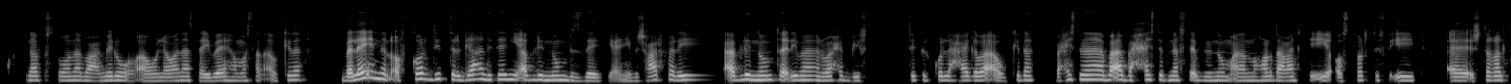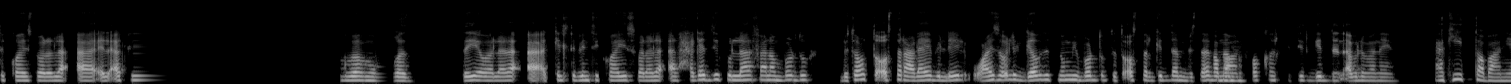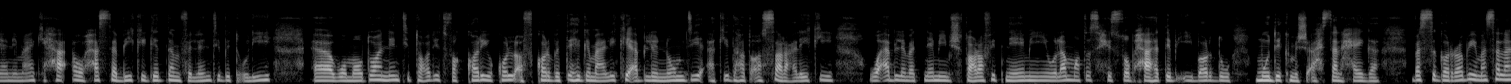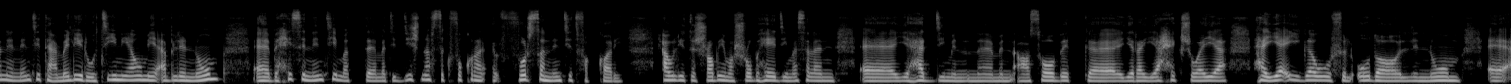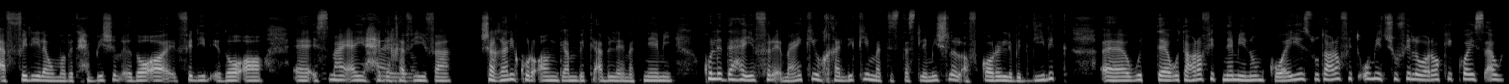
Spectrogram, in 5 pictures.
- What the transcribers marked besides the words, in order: tapping; distorted speech; in English: "مودِك"; in English: "routine"
- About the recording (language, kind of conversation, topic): Arabic, advice, إزاي أقدر أتعامل مع التفكير السلبي المستمر وانتقاد الذات اللي بيقلّلوا تحفيزي؟
- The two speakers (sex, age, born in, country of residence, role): female, 30-34, Egypt, Egypt, advisor; female, 30-34, Egypt, Egypt, user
